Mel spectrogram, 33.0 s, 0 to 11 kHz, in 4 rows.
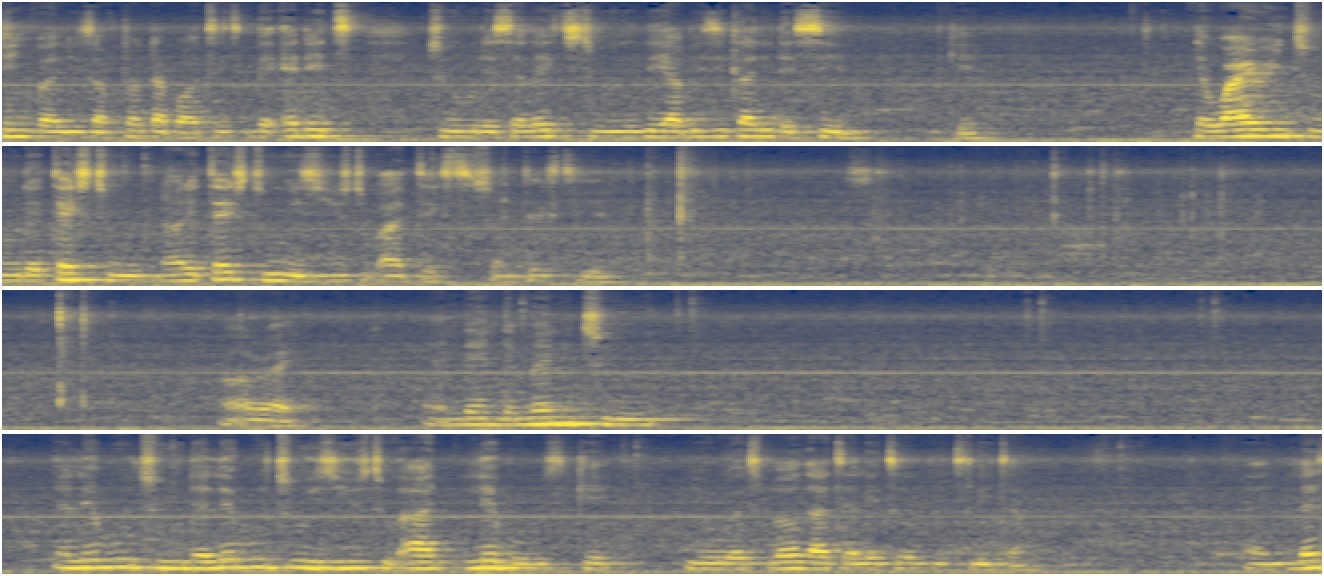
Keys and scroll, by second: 11.4-16.3 typing, 16.8 Return.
